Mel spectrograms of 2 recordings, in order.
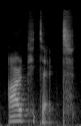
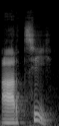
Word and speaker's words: architect: Yes, this is pronounced as architect. Architect, not Archie.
